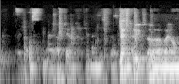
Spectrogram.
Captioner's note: speaks faintly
